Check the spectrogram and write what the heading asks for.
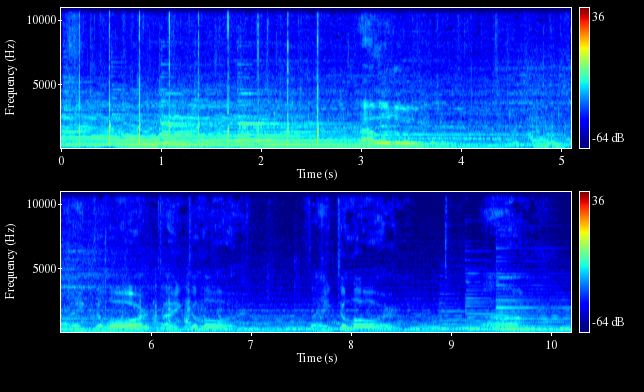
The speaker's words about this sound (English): Thank the Lord. Clap your hands one more time and give Jesus some praise.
